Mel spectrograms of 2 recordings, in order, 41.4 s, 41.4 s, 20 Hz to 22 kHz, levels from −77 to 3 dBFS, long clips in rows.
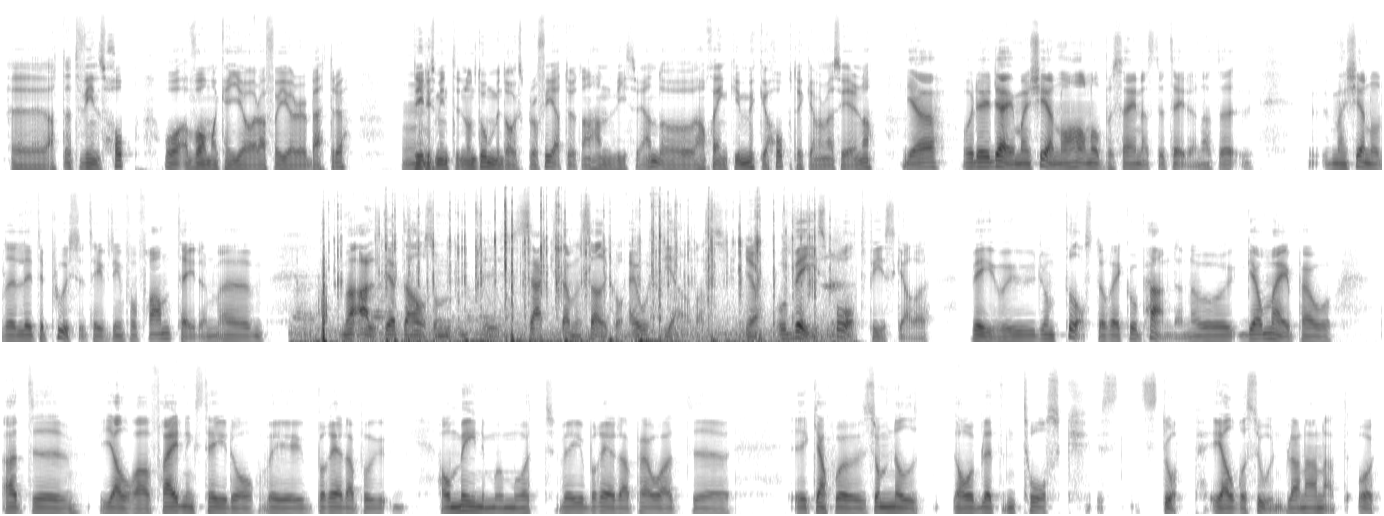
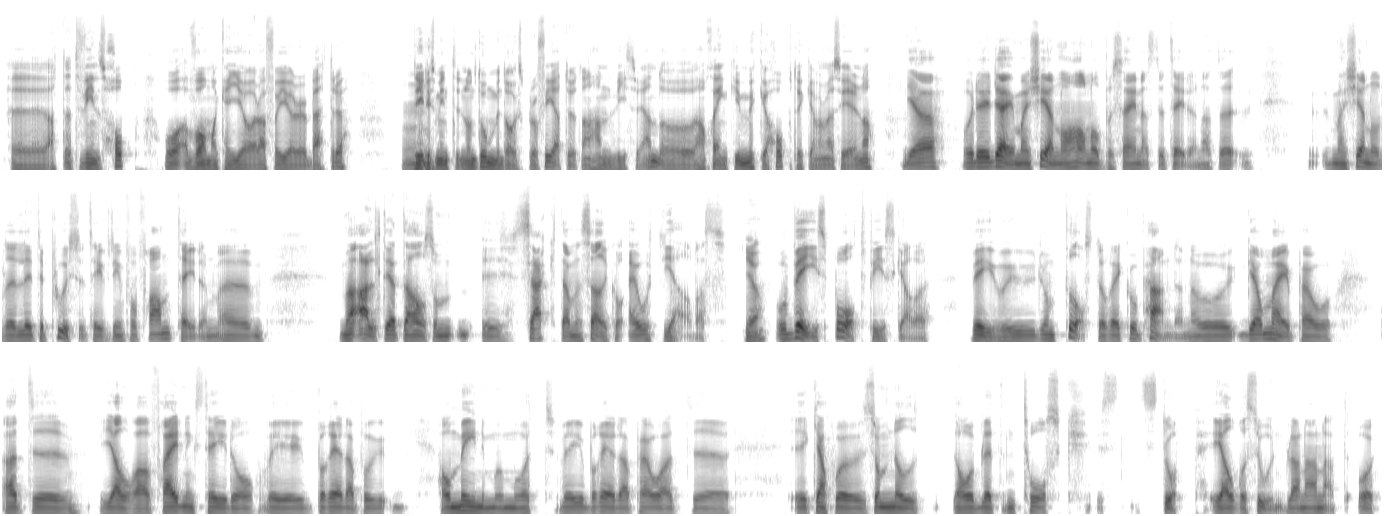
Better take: second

